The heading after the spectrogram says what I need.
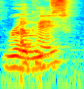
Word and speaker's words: Rhoads: Okay, and it's spelled RHOADS, roads.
